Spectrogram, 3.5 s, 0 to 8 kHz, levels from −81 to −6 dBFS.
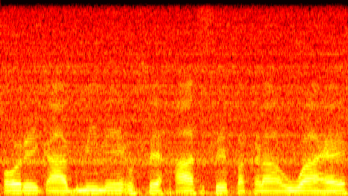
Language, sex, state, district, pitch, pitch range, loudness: Hindi, male, Bihar, Kaimur, 125 Hz, 120-130 Hz, -17 LUFS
